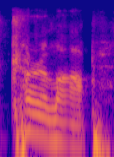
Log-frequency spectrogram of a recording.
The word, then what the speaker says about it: Curelop: It's yeah, it's Curlop, so Curlop, it's like Curlop. Kerplop without the first P.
